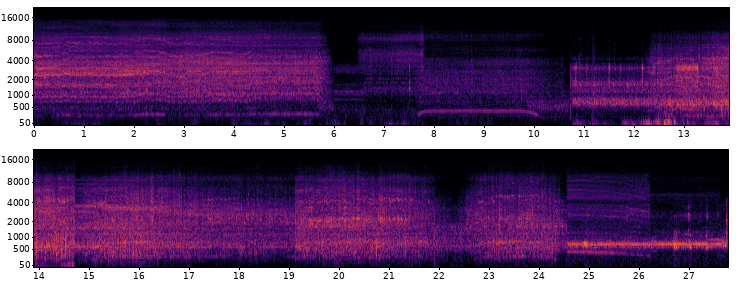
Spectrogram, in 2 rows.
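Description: Huina 1593 RC excavator's small electric motors and gearboxes whining in bursts as it works, dropping to a faint hum about six seconds in and picking up again about four seconds later.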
